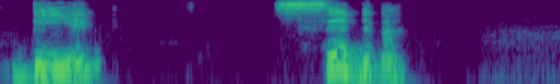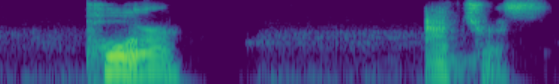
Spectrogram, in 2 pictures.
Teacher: when you have an R, the British don't pronounce it, and we do.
